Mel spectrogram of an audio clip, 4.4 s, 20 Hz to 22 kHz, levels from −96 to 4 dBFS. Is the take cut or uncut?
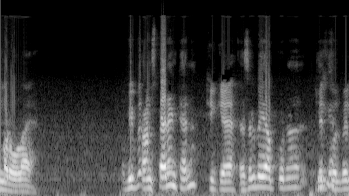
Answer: cut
